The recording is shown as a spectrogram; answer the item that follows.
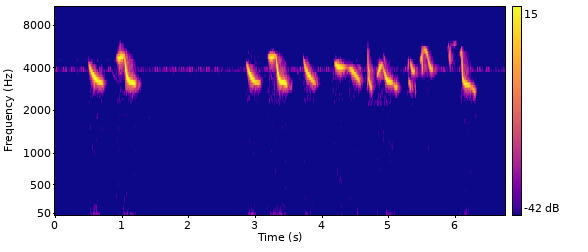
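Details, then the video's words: Chestnut seedeater song: sweet, high whistled notes slurring down and up, two notes, a pause, then a quicker run of about a dozen varied phrases. "O CANTO DO CABOCLINHO DE CHAPÉU CINZENTO"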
